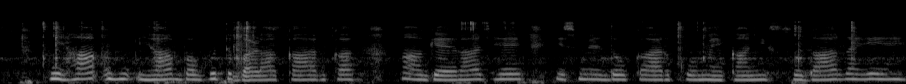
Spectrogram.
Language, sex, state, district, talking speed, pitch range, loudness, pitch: Hindi, female, Maharashtra, Solapur, 110 wpm, 215-240 Hz, -38 LUFS, 225 Hz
